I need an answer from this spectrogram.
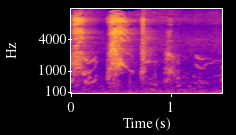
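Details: Shaggy Bac Ha dog, an indigenous Vietnamese breed raised at a kennel for conservation and selection, gives a sharp, high bark followed by softer yelps and whimpering sounds over a muffled background.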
